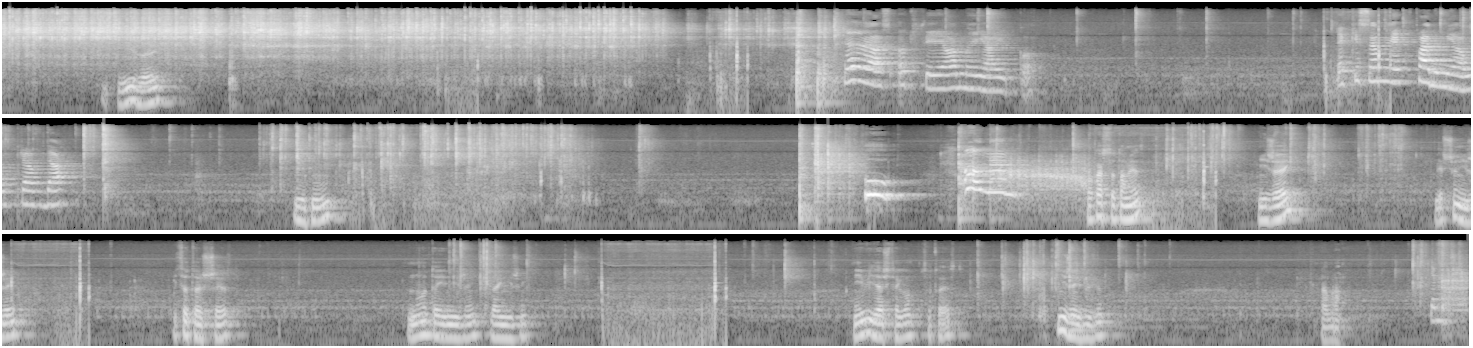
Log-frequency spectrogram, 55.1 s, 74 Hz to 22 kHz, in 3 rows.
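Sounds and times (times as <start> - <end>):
plastic toy rattling: 0.0 - 9.9.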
